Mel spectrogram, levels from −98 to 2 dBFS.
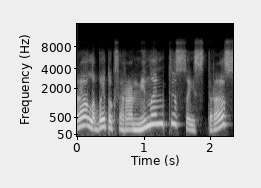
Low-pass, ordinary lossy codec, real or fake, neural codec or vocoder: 7.2 kHz; Opus, 16 kbps; real; none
